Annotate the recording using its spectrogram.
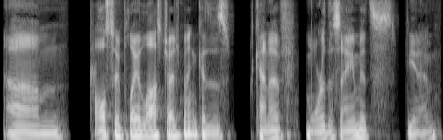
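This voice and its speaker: A man's voice: fairly low pitch, fairly even intonation, normal speed, no echo, studio quality. A young man co-hosting a casual podcast chat, rambling with lots of fillers and restarts. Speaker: podcast co-host.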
